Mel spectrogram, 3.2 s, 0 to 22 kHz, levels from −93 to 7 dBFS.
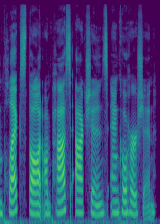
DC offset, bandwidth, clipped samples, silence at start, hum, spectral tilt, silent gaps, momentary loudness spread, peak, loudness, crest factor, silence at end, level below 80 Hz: under 0.1%; over 20 kHz; under 0.1%; 0 s; none; -3 dB/octave; none; 10 LU; -4 dBFS; -21 LUFS; 18 dB; 0.1 s; -52 dBFS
